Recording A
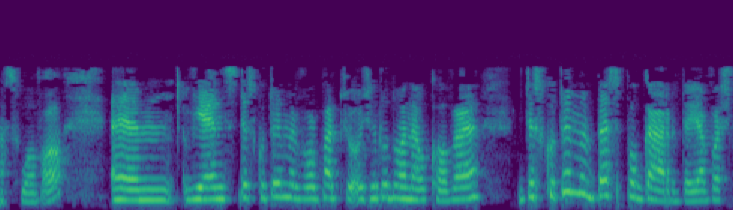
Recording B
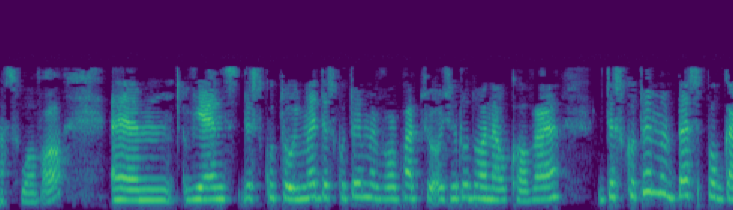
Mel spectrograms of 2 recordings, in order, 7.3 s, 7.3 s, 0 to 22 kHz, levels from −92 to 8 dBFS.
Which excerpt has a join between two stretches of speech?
A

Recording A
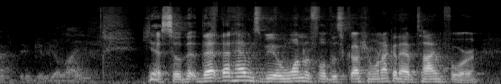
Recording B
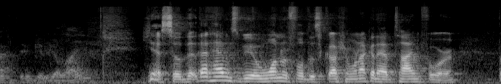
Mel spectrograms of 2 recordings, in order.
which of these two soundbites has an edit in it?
B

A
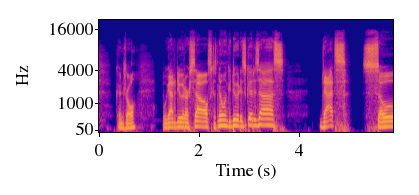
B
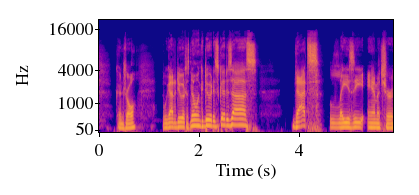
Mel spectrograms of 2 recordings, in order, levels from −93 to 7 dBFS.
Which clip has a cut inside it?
B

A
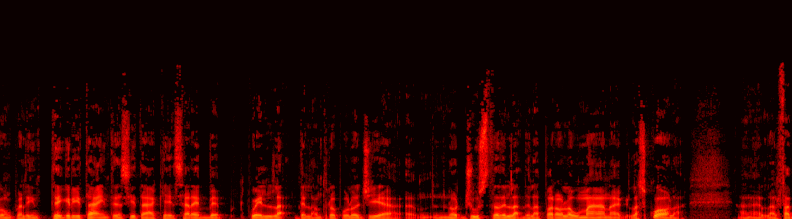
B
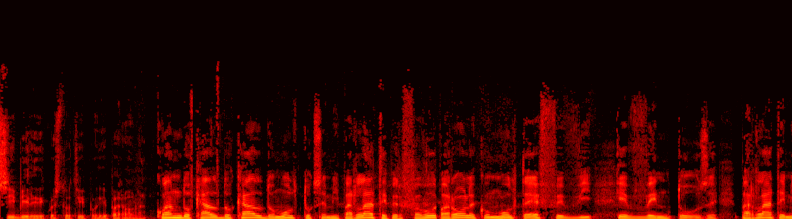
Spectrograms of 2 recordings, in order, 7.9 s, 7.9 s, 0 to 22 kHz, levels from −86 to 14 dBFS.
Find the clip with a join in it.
B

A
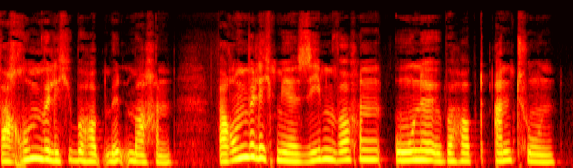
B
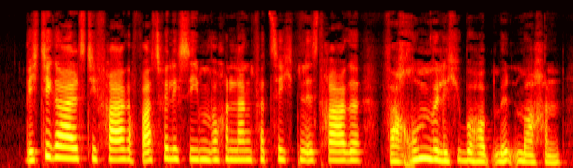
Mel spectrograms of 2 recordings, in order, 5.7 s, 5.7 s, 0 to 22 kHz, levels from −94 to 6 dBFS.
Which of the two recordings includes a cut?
B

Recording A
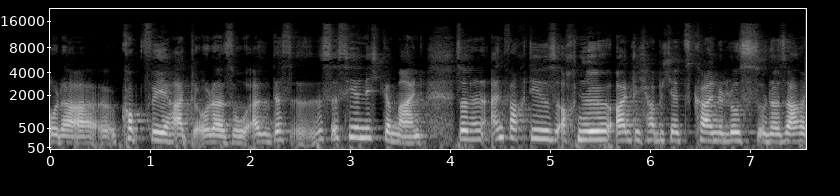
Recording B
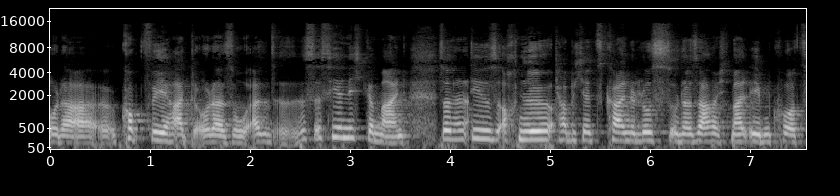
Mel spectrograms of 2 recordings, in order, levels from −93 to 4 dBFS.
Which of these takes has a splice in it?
B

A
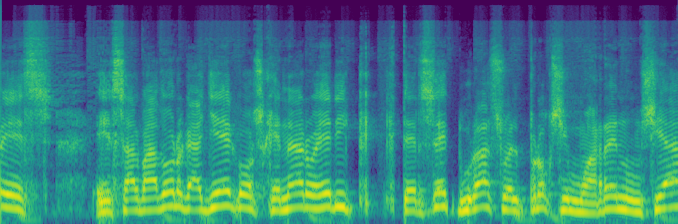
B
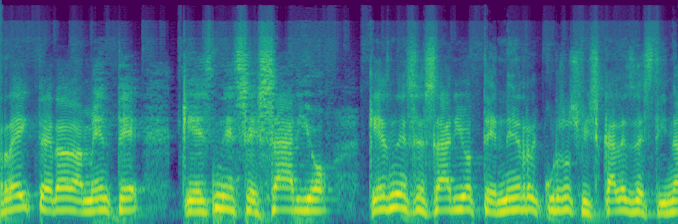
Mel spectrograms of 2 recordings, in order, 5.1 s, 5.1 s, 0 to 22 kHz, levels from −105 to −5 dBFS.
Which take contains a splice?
A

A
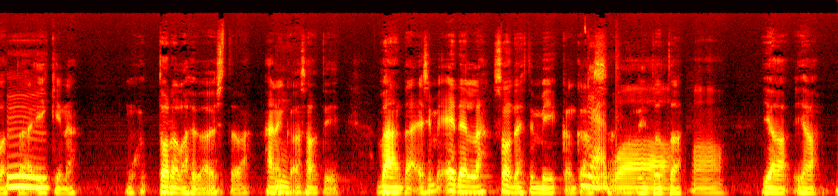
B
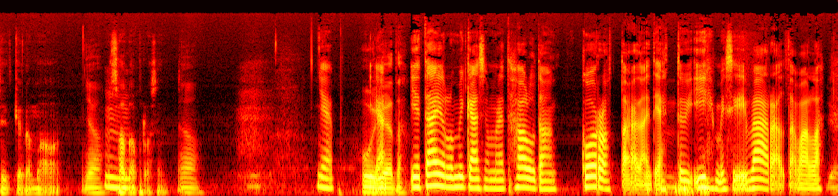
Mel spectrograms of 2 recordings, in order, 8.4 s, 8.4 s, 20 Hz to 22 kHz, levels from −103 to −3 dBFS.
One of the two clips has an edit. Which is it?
A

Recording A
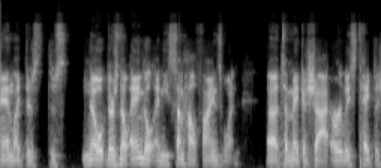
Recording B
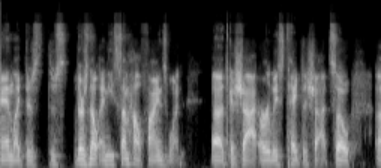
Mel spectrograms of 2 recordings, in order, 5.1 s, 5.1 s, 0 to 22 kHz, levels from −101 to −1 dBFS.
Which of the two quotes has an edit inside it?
B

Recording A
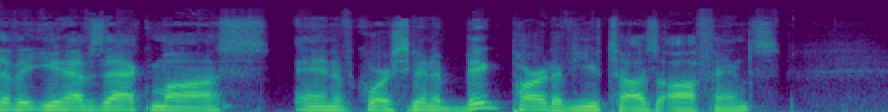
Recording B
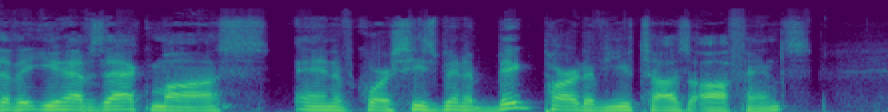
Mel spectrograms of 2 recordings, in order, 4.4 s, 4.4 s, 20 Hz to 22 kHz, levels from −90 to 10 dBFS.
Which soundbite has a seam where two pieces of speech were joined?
A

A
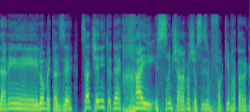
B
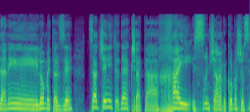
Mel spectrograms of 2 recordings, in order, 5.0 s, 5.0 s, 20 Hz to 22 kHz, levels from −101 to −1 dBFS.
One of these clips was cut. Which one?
A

